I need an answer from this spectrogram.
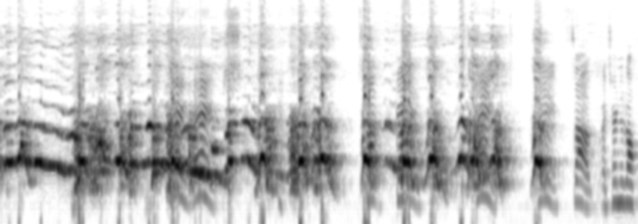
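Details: Three German Shepherds howl in response to police sirens, a chorus of wavering, sliding howls with rich harmonics, broken into pulses near the end with short yelping falls and brief gaps.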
